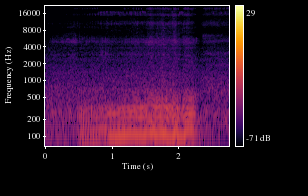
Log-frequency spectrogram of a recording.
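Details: Bulldog snoring while asleep and dreaming: a single long, low, rumbling snore on inhalation, typical of a flat-faced dog.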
